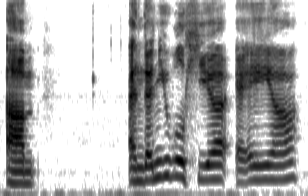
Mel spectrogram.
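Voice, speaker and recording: A middle-aged man narrating a tabletop game as game master, conversational and halting as he thinks it through. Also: sits high, a bit bright, smooth. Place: home room, indoors, on a video call.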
